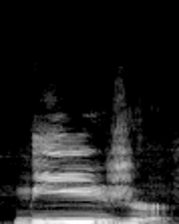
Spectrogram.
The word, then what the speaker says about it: leisure: casual it is not casual it's casual casual leisure leisure usual usual invasion invasion invasion collision collision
